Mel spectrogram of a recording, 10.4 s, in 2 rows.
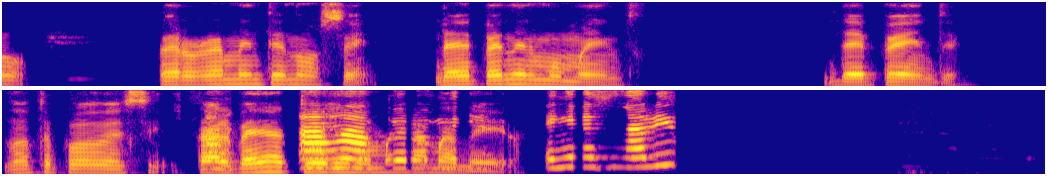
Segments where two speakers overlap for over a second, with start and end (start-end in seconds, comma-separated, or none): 6.2-7.9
